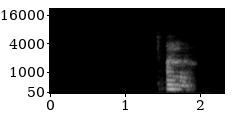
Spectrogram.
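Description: Silence for about a second and a half, then a short burst of a person's voice starting near the end, heard over a video call.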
